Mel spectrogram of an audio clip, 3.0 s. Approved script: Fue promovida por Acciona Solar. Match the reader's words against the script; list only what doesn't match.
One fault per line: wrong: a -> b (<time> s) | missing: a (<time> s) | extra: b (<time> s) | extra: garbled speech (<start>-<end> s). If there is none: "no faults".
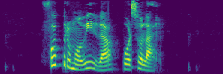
missing: Acciona (1.8 s)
